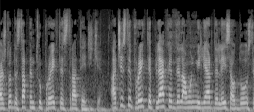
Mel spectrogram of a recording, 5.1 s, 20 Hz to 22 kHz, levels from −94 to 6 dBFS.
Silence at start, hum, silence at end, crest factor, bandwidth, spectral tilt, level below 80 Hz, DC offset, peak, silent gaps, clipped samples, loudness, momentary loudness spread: 0 s; none; 0 s; 18 dB; 16 kHz; -3.5 dB/octave; -46 dBFS; under 0.1%; -4 dBFS; none; under 0.1%; -21 LUFS; 8 LU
